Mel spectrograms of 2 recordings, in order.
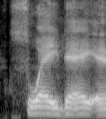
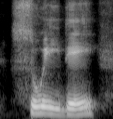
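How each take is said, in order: First: The vowels are not long E sounds. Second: The vowels are long E sounds. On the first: "you said Sway Day" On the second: "So I'm going to go long E's"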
